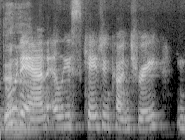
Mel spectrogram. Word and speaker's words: boudin: Someone explained this, Ron from Overcoming Carbs, pronounced boudin, at least Cajun country.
